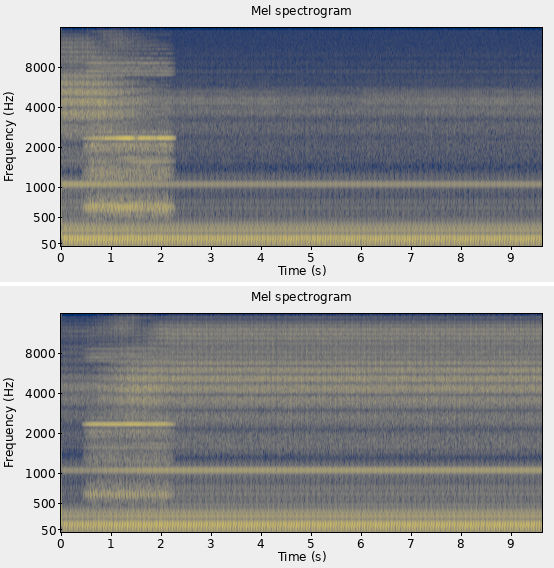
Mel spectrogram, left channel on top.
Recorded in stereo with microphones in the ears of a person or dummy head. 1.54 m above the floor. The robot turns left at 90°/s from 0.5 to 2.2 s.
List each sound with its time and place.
0.0 s an engine running: 60° left; by 9.7 s 90° right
